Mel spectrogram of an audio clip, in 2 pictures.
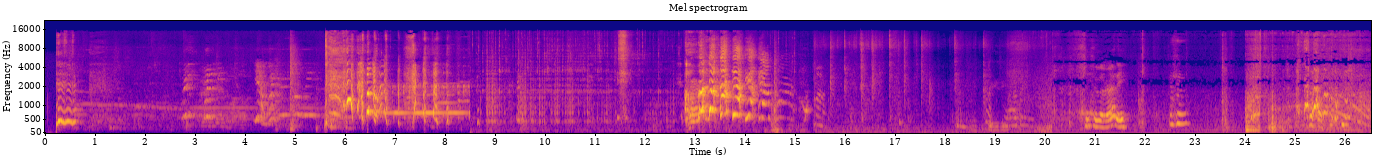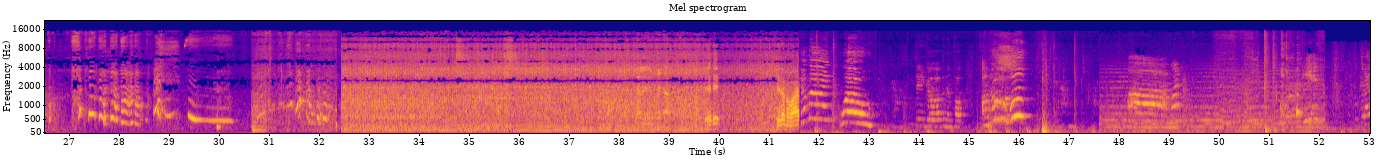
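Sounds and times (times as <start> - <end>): people giggling: 0.2 - 0.8, 5.6 - 8.8, 12.8 - 14.9, 25.0 - 29.2, 31.2 - 32.4, 51.2 - 52.0
person giggling and laughing: 0.2 - 0.8, 12.8 - 14.6, 22.5 - 22.9
faint clattery noise: 7.8 - 12.8.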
